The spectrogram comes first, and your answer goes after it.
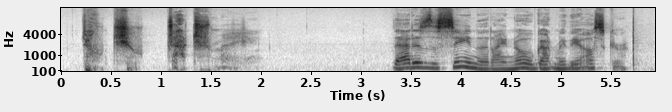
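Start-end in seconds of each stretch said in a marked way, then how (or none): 0.2-1.9 hushed whisper through gritted teeth. An actress shows how she delivered her Oscar-winning film line; through clenched teeth. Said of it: "it was through my teeth".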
